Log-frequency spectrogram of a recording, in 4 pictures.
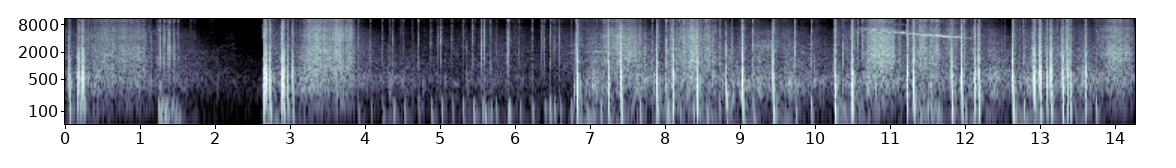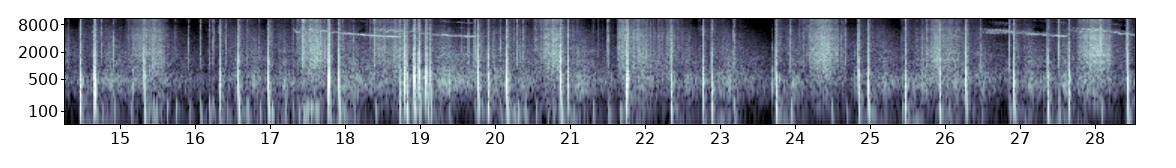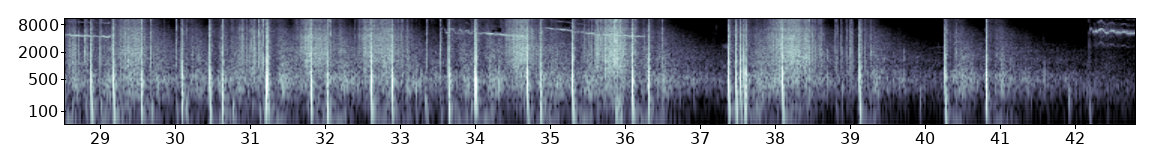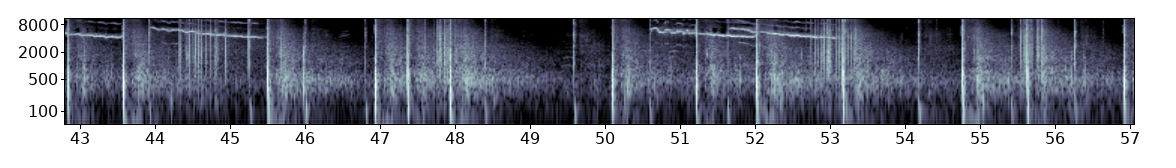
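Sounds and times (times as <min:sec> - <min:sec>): fireworks bangs and crackling: 0:00.0 - 0:57.0
falling firework whistles: 0:10.5 - 0:12.2, 0:17.2 - 0:20.0, 0:26.3 - 0:29.6, 0:32.6 - 0:36.4, 0:42.2 - 0:45.6, 0:50.6 - 0:53.3.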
